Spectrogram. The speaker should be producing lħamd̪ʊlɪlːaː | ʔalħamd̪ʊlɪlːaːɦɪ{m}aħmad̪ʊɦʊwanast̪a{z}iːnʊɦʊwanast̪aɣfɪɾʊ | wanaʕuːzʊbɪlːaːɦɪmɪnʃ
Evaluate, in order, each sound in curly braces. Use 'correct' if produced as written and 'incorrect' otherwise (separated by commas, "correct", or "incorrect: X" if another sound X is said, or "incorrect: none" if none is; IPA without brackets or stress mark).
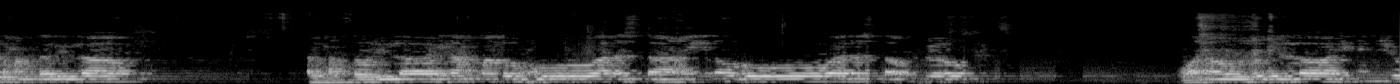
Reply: incorrect: n, incorrect: ʕ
